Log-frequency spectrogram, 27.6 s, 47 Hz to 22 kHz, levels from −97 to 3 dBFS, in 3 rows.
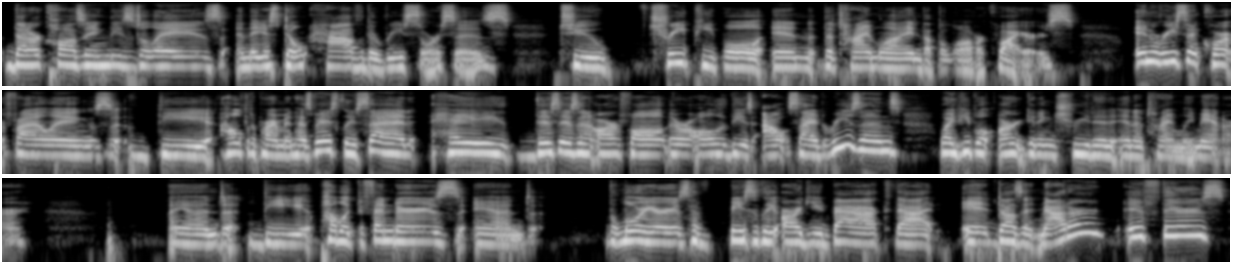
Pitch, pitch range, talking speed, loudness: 205 Hz, 190-230 Hz, 150 wpm, -19 LUFS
